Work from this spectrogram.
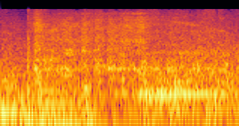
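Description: A car engine runs steadily at close range, a continuous broadband rumble with no voices over it.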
